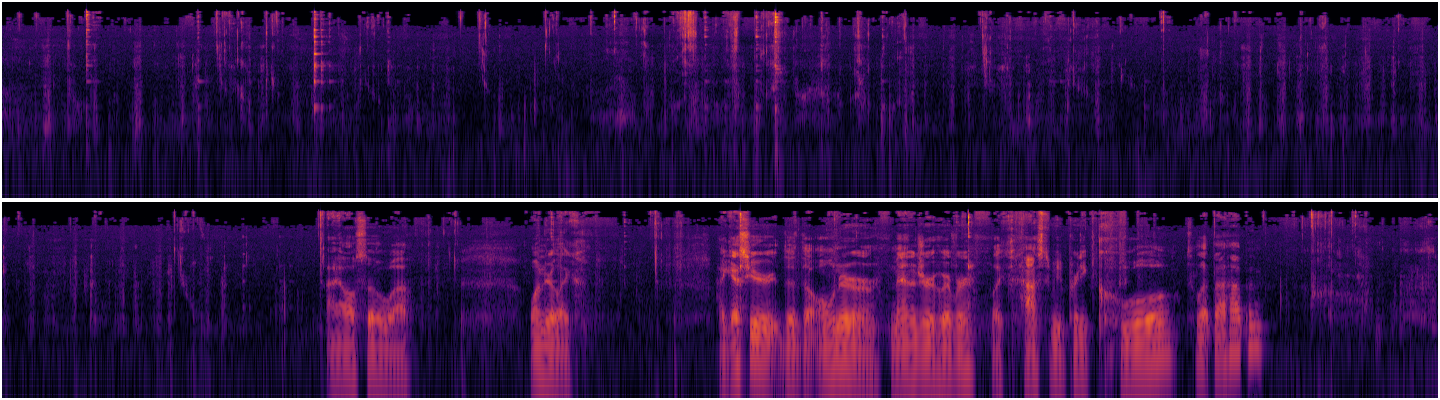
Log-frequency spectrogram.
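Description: A fork clinks and scrapes against a glass bowl.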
